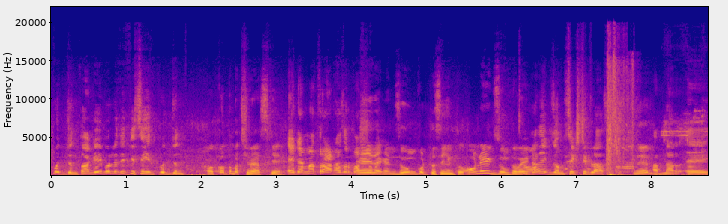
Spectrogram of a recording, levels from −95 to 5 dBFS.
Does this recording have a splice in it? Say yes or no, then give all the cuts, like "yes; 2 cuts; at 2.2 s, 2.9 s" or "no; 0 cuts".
yes; 2 cuts; at 1.8 s, 7.8 s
